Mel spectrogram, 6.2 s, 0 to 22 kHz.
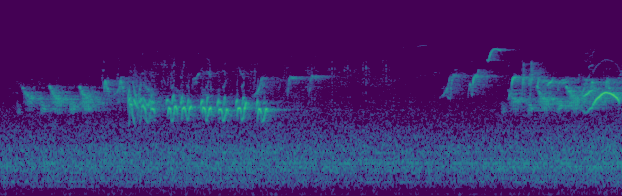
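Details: Spring song of a song thrush, 27 April 2016: thin descending notes, a rapid series of repeated chirps, then higher whistles and a loud looping final note.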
